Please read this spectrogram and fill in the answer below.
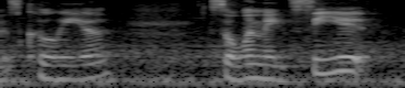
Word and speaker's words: Kaliyyah: My name is Kaliyyah. So when they see it, they butcher it. So I usually tell people it's just Aaliyah with the K, Kaliyyah.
